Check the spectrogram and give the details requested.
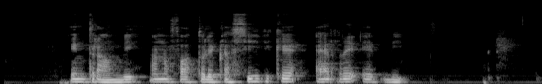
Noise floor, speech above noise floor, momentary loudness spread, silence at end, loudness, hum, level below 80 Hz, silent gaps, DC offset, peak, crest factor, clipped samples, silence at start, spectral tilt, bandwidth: -59 dBFS; 38 dB; 7 LU; 0.4 s; -22 LUFS; none; -48 dBFS; none; under 0.1%; -6 dBFS; 18 dB; under 0.1%; 0.6 s; -7.5 dB/octave; 11.5 kHz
